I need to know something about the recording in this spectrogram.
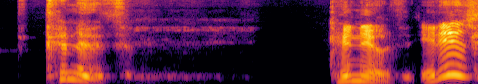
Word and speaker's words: Knuth: Knuth. See, I knew it was Knuth. I kept saying that, and somebody said that was wrong, and I was like, That's no. fine. It's the Scandinavian pronunciation, and that throws people off.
